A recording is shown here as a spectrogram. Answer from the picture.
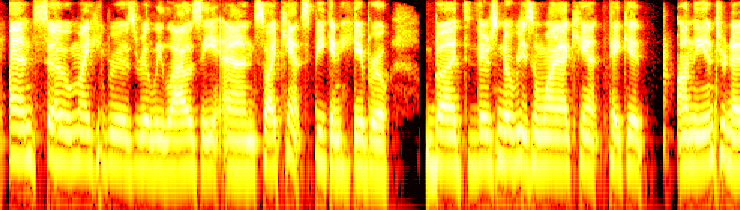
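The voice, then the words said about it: Non-native English accent. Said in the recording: “as you can tell by my accent, probably a Native American English speaker”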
